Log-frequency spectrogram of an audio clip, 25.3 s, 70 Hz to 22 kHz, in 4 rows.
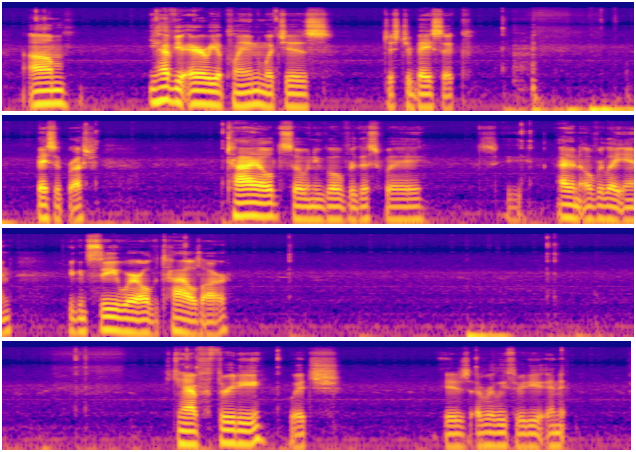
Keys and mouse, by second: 0.8-3.1 middle drag, 3.1-6.5 drag, 6.5 ctrl+z, 7.6-9.8 drag, 12.0-16.2 drag, 16.6 drag, 17.9 ctrl+z, 18.5-24.0 drag, 24.5 middle click, 25.0-25.2 middle drag.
